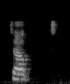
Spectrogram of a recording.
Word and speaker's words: talked: We talked. Talk. Remember, it's like a Okay. T sound. Talked.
